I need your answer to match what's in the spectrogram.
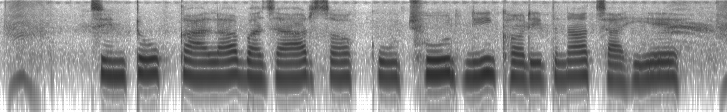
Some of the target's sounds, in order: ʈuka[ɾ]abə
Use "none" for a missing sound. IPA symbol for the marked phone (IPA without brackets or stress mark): l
